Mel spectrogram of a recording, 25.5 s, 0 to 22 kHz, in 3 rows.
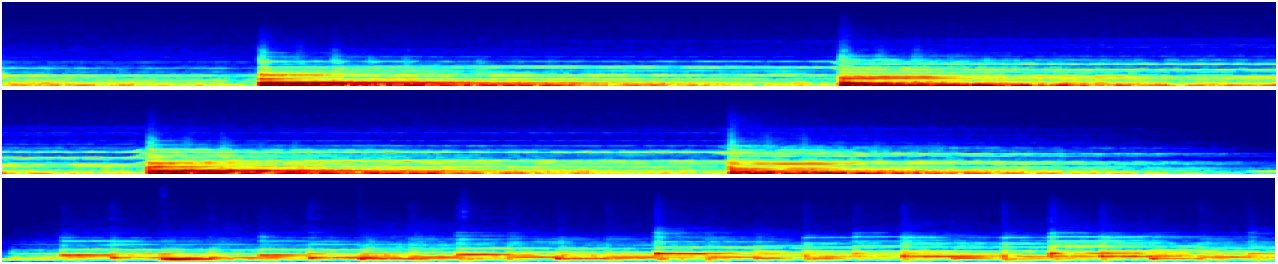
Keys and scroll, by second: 0.9 space, 1.8 space, 4.1 alt+space, 7.9 space, 8.9 alt+space, 13.4 space, 15.2 alt+space, 16.1 space.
